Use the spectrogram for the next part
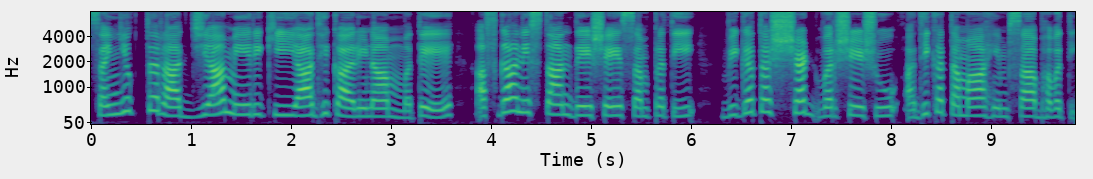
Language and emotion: Sanskrit, neutral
